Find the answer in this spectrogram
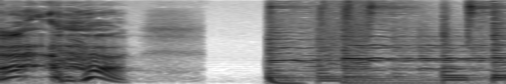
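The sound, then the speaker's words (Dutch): A voiced throat-clearing grumble with wavering pitch ends in a short, breathy cough, followed by a brief silence before a louder, sustained sound begins. “Ja, hier staat dat je moet kuchen.”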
